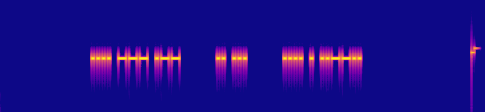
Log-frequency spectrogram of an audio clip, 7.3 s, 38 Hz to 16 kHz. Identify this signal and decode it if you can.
Morse code, heard as a keyed tone, about 29 wpm, 700 Hz. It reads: HOW IS HE?
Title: 2x Word-Spacing - Sentences from Top 100 Words - 30wpm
